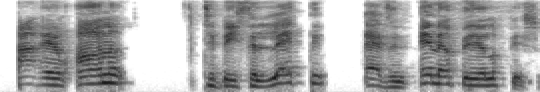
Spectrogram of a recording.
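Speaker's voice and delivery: put-on very high, slow, unhurried old auntie voice. Reading an official's statement aloud in a put-on Chaka voice. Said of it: "why Shaka sound like somebody like grandma".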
